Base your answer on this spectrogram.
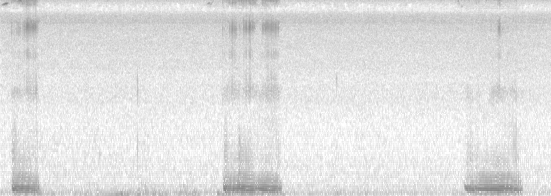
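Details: A sleeping cat snoring deeply: three low, rumbling, drawn-out snores spaced about three and a half seconds apart, each lasting under a second, with quiet breathing between them.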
